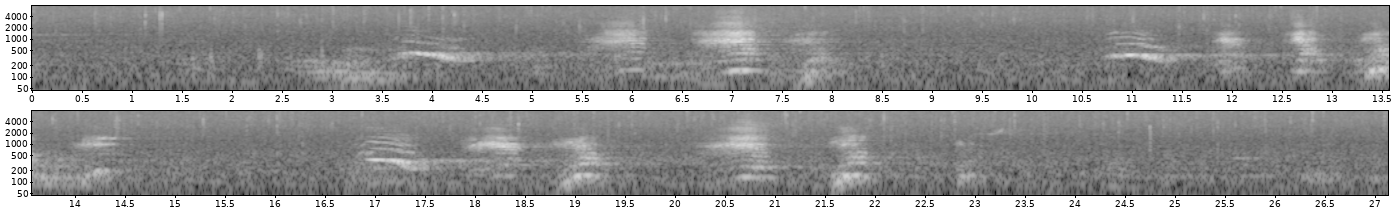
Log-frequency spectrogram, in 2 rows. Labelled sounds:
3.7	4.1	humpback whale, 0.78 to 0.94 kHz
5.5	6.1	humpback whale, 0.78 to 2.8 kHz
6.6	7.2	humpback whale, 0.78 to 1.7 kHz
10.7	11.2	humpback whale, 0.78 to 1.6 kHz
11.8	12.8	humpback whale, 0.78 to 1.6 kHz
14.0	14.4	humpback whale, 0.78 to 1.7 kHz
16.9	18.5	humpback whale, 0.78 to 2.8 kHz
18.8	19.1	humpback whale, 0.94 to 1.4 kHz
20.2	20.9	humpback whale, 0.78 to 2.9 kHz
21.5	21.8	humpback whale, 0.91 to 1.5 kHz
23.0	23.4	humpback whale, 1.8 to 2.6 kHz

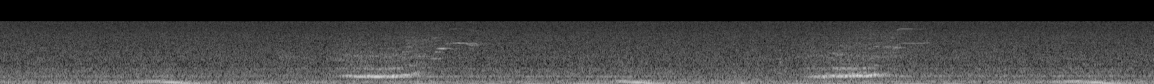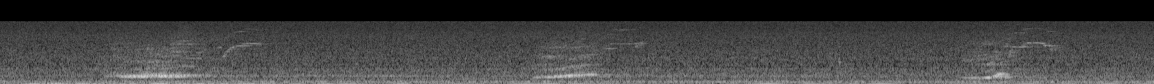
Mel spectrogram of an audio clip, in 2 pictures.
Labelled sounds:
4.5	4.8	humpback whale, 2.3 to 2.8 kHz
9.0	9.4	humpback whale, 2.6 to 5.4 kHz
13.2	14.1	humpback whale, 2.1 to 2.6 kHz
17.2	18.0	humpback whale, 0.80 to 2.8 kHz
21.6	22.0	humpback whale, 2.1 to 2.8 kHz

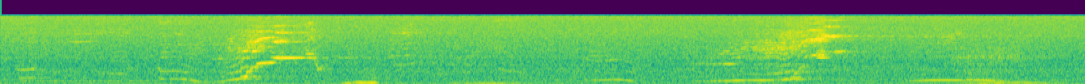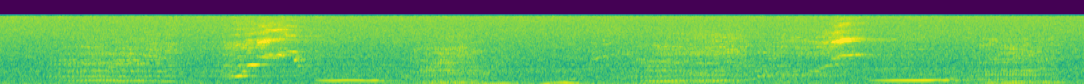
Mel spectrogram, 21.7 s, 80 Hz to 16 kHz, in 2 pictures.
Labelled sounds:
0.7	1.0	humpback whale, 2.5 to 2.6 kHz
2.4	3.2	humpback whale, 0.80 to 5.2 kHz
3.7	4.1	humpback whale, 3.6 to 3.9 kHz
6.9	8.6	humpback whale, 0.90 to 3.4 kHz
11.5	12.5	humpback whale, 0.90 to 1.4 kHz
13.1	14.1	humpback whale, 0.80 to 4.4 kHz
15.2	15.4	humpback whale, 0.96 to 1.1 kHz
18.9	19.6	humpback whale, 1.2 to 3.1 kHz

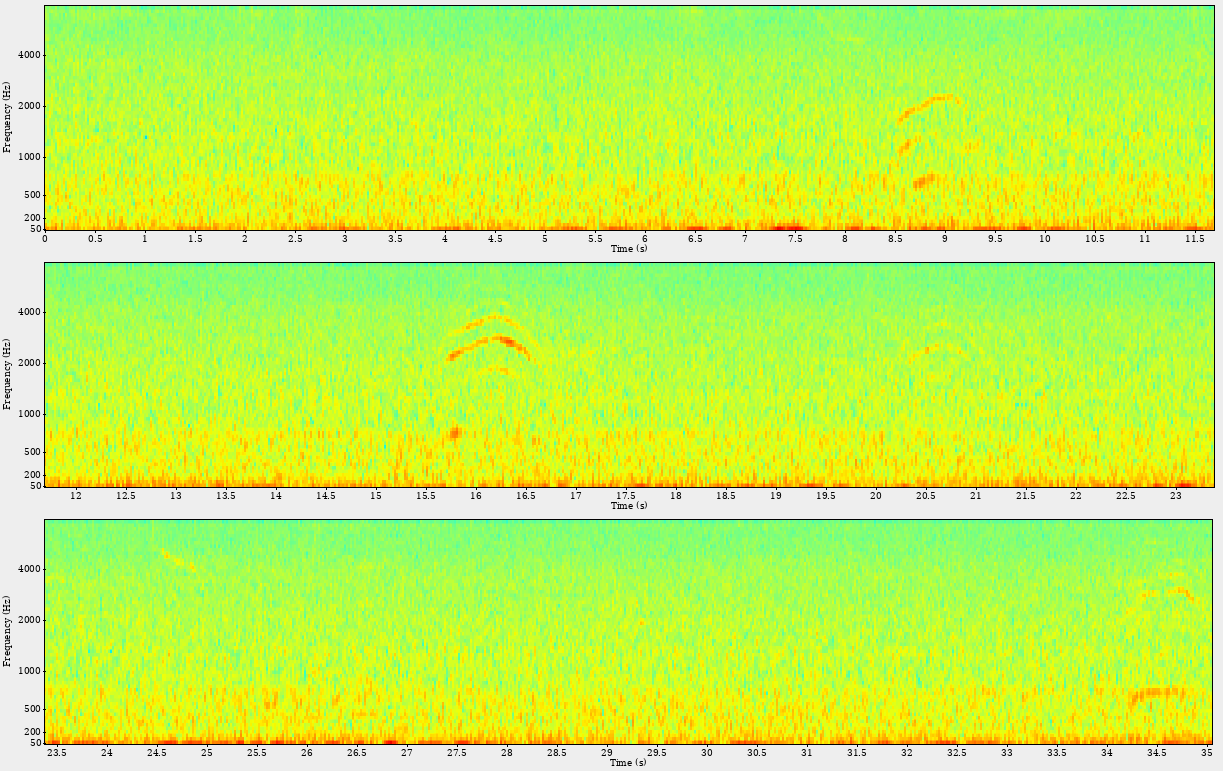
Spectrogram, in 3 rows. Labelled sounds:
7.9	9.2	humpback whale, 1.0 to 5.2 kHz
15.6	16.7	humpback whale, 1.7 to 3.8 kHz
20.3	20.8	humpback whale, 2.0 to 2.6 kHz
23.3	24.9	humpback whale, 3.4 to 5.2 kHz
34.3	35.0	humpback whale, 2.5 to 3.8 kHz

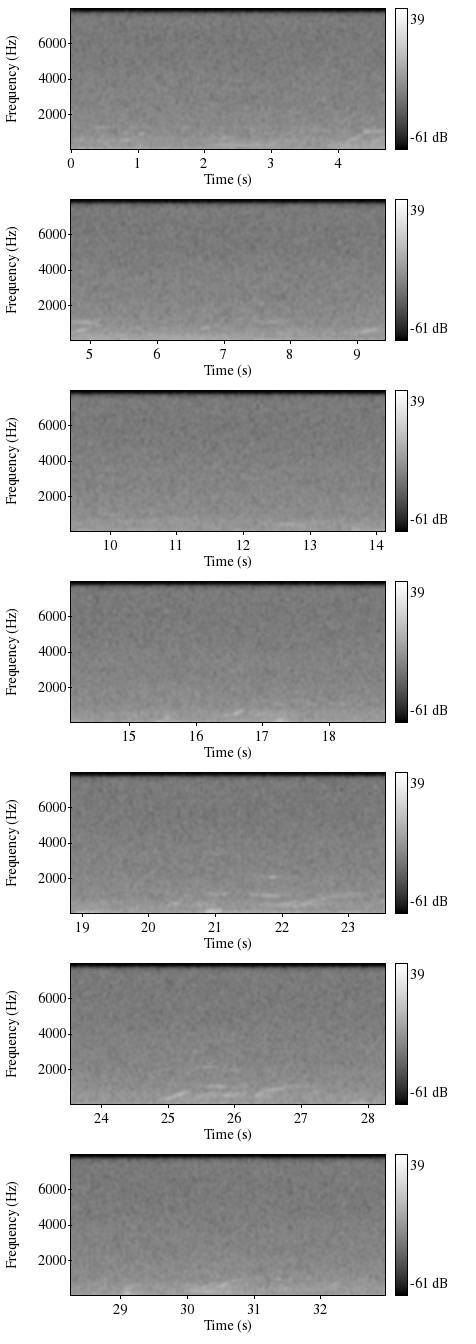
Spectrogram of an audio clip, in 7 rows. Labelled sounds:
4.3	5.1	humpback whale, 0.80 to 1.1 kHz
21.7	23.2	humpback whale, 0.80 to 2.2 kHz
25.4	25.9	humpback whale, 0.99 to 2.3 kHz
26.4	26.8	humpback whale, 0.80 to 1.1 kHz

